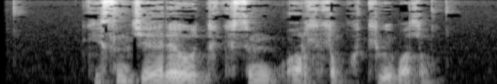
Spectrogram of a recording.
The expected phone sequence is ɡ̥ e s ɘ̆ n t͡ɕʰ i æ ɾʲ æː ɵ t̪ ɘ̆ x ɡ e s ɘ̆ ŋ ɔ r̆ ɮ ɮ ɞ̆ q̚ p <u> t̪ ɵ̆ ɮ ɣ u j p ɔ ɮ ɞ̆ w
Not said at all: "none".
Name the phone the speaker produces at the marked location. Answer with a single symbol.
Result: u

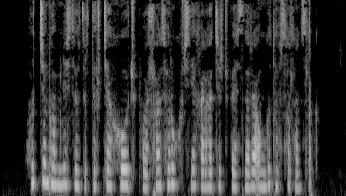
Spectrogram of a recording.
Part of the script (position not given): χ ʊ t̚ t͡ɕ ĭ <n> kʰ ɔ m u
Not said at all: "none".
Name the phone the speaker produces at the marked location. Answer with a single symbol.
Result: ŋ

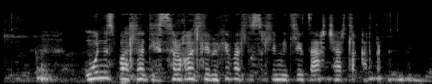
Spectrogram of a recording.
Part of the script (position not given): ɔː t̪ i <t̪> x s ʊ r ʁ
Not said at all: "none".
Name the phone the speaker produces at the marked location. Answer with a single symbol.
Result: none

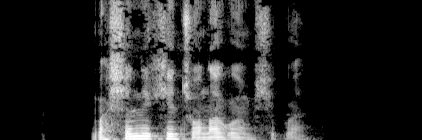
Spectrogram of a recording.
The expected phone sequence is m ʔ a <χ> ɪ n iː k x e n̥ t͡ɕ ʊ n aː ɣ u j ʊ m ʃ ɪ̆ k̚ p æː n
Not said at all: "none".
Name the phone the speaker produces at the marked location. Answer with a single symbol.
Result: ʃ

